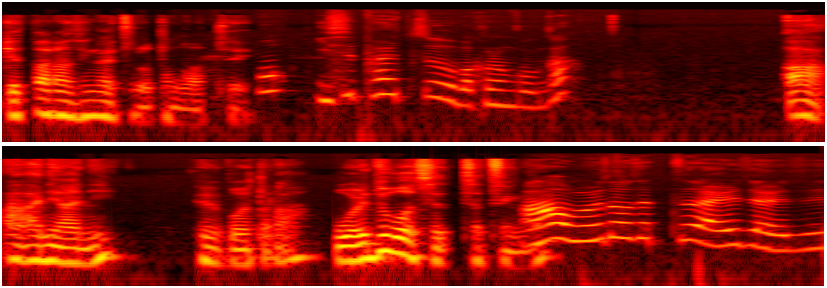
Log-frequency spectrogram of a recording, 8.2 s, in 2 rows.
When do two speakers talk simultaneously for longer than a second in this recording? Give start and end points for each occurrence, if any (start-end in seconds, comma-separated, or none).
none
